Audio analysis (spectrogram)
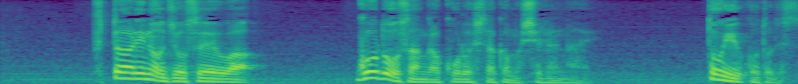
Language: Japanese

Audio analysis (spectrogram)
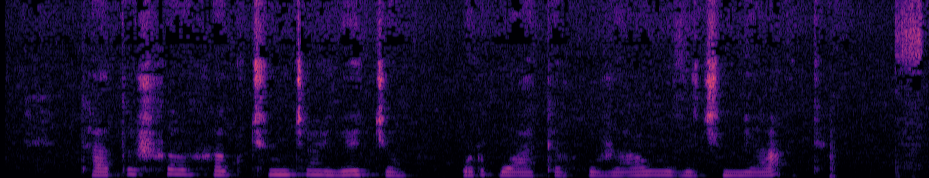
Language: Kabardian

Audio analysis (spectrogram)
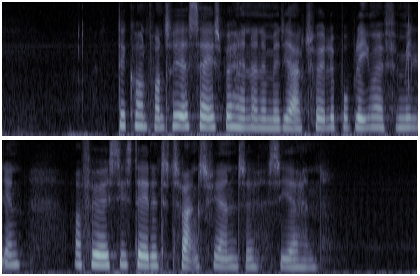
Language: Danish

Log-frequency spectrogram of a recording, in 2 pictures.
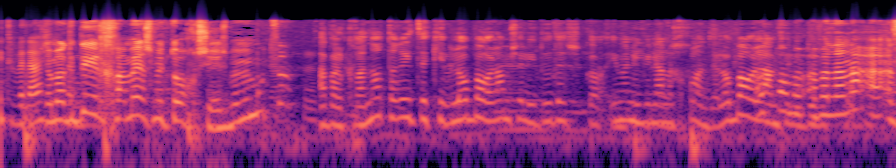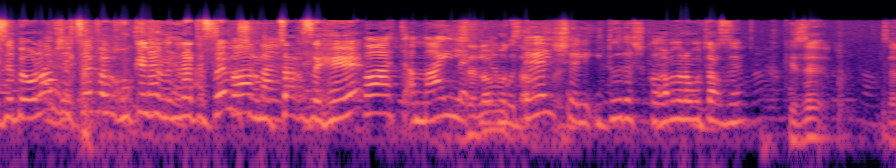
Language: Hebrew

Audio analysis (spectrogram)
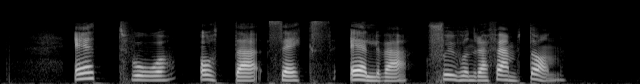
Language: Swedish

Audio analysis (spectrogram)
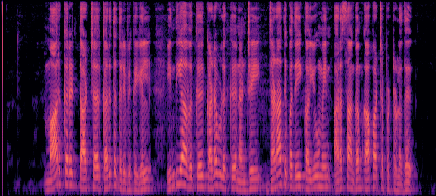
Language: Tamil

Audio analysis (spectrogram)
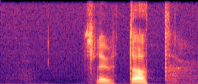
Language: Swedish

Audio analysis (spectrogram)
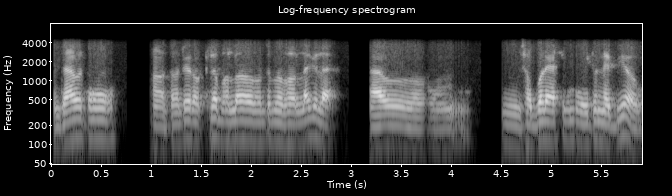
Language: Odia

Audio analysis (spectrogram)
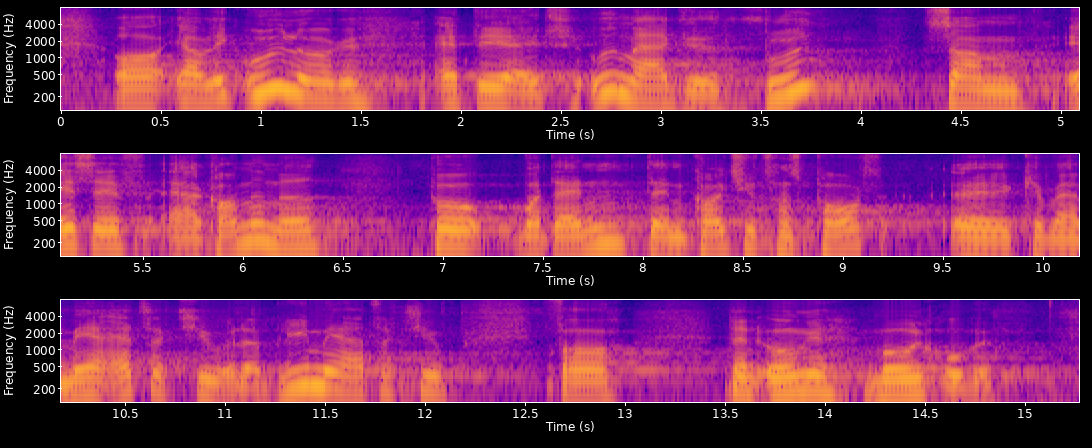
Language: Danish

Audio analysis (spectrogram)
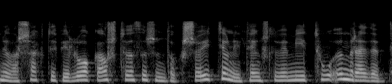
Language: Icelandic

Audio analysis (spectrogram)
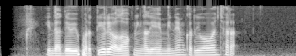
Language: Sundanese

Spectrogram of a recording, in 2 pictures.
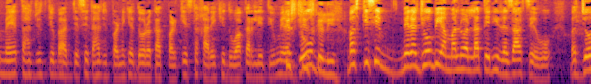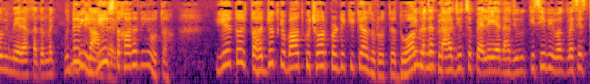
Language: Urdu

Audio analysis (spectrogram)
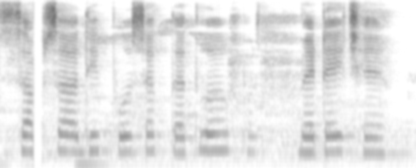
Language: Maithili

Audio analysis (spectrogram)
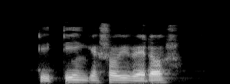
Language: Matsés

